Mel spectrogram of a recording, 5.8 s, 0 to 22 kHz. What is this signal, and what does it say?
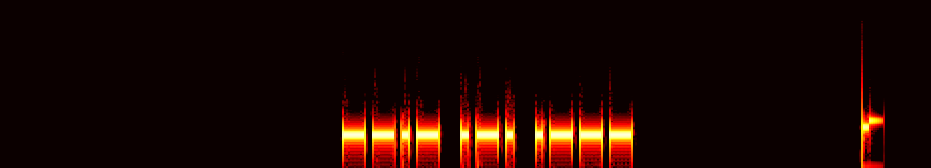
Morse code, heard as a keyed tone, about 25 wpm, 700 Hz. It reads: QRJ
